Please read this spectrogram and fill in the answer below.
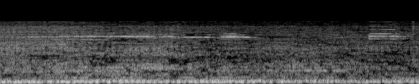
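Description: A steady low rumble, of the kind an engine makes, runs in the background, with a faint thin high tone over it through the first half and briefly again near the end.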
